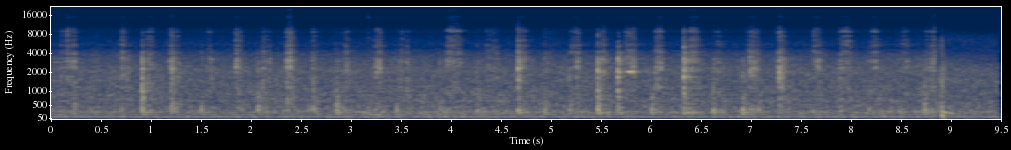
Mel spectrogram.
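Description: A spoon stirs chili powder and jal jeera into a mango drink, clinking briskly and repeatedly against the glass, close and fairly loud over a steady low hum, with no one talking.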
